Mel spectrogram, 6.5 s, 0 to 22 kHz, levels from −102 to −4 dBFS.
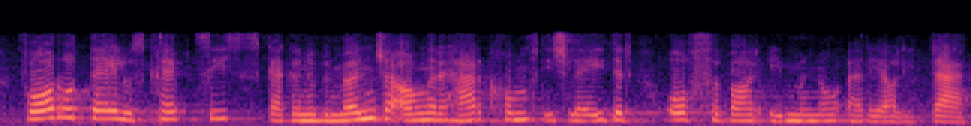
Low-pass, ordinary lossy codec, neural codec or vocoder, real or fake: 7.2 kHz; Opus, 16 kbps; none; real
